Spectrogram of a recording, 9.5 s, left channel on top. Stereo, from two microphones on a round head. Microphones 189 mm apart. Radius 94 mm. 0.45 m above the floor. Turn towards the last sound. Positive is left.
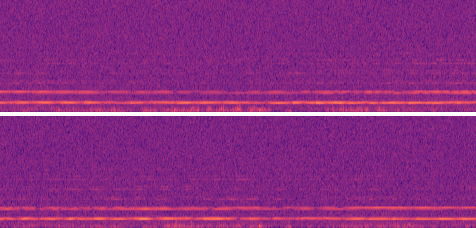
No sound to turn to.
